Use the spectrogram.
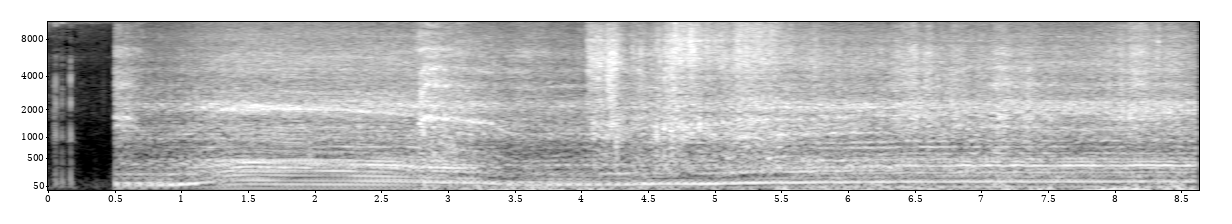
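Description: A motorcycle engine fires up after a brief quiet moment, then holds a loud, close, steady drone with rising revs as the bike pulls away and rides off.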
